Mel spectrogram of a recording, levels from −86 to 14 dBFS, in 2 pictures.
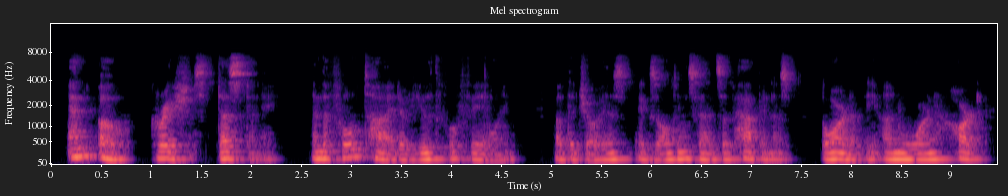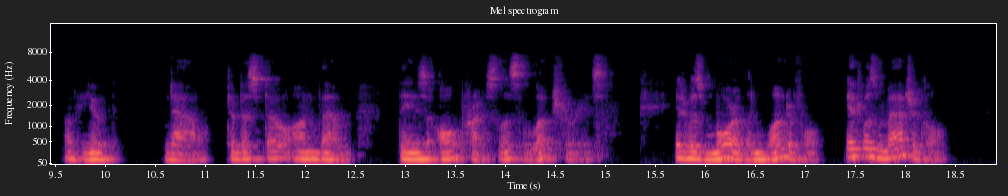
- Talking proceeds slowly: Yes, slow, 130 wpm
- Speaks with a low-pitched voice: Yes, low, 120 Hz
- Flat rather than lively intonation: Yes, narrow, 1.9 semitones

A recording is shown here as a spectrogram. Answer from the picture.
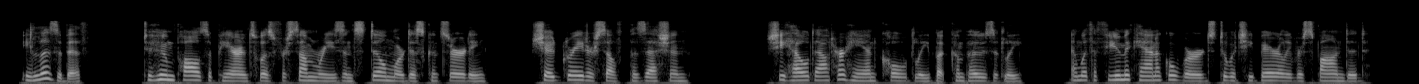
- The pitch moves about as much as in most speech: Yes, average, 3.4 semitones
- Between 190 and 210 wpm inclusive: No, average, 145 wpm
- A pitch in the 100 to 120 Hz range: No, medium, 170 Hz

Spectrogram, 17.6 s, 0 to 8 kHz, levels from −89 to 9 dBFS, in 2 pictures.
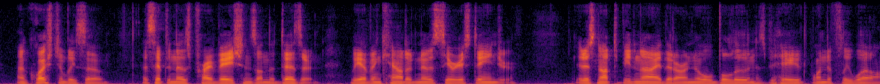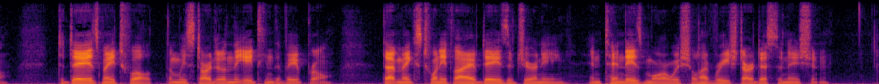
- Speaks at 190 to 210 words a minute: Yes, average, 200 wpm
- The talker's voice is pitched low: Yes, low, 115 Hz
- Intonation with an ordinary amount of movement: No, narrow, 1.6 semitones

